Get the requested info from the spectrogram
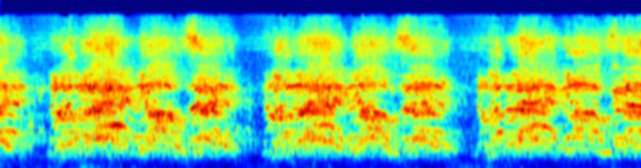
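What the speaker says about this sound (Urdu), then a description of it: "یہ جو علی ولی اللہ کی آوازیں ہیں" A large crowd chants the religious slogan "Ali Wali Allah" in loud unison, repeating the rhythmic phrase in waves with brief pauses between each roar.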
